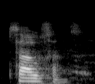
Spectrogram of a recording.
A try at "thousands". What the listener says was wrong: Yeah, don't forget the S at the end.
